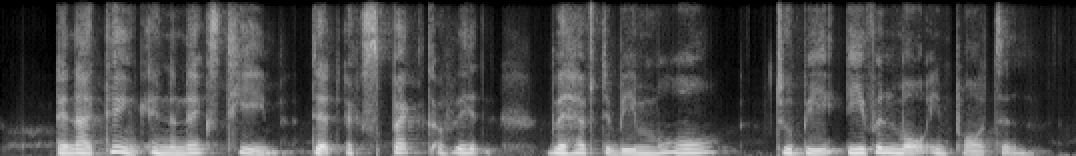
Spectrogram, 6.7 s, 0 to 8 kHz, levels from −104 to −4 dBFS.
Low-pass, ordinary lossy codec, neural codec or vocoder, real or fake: none; none; codec, 16 kHz, 2 kbps, X-Codec, HuBERT features, trained on LibriSpeech; fake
